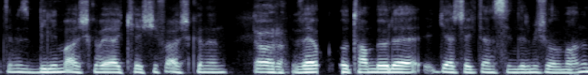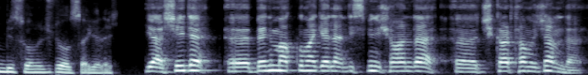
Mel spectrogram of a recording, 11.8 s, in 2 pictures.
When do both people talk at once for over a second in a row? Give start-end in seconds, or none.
none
